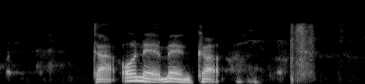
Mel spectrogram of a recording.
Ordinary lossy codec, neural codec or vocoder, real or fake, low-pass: Opus, 32 kbps; codec, 16 kHz, 2 kbps, FunCodec, trained on LibriTTS, 25 frames a second; fake; 7.2 kHz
